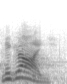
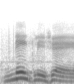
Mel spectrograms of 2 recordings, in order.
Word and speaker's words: negligé: Standing on the balcony in her neglige. – In her what? – Neglige. Don't you speak French? – Don't be silly. That's pronounced negligé in France. – Well, it was pronounced neglige at our school.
